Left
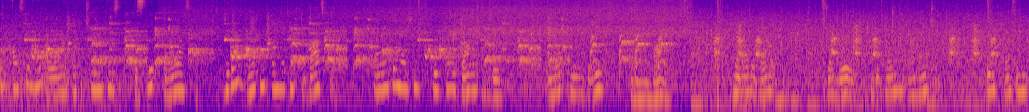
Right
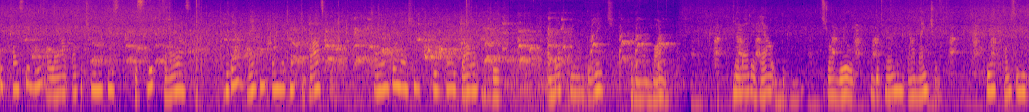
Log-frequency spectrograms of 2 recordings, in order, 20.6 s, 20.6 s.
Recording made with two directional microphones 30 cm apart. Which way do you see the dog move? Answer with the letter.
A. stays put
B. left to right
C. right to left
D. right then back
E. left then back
D.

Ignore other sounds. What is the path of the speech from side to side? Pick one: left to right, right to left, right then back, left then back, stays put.
stays put.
